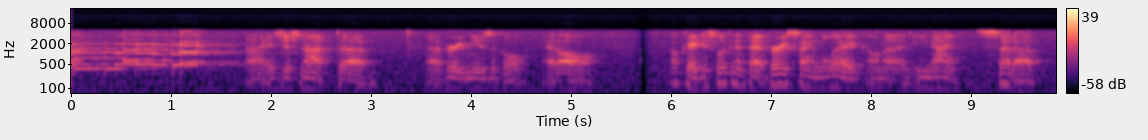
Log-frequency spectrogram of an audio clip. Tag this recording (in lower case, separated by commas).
speech, music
